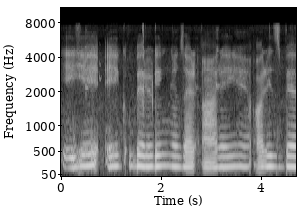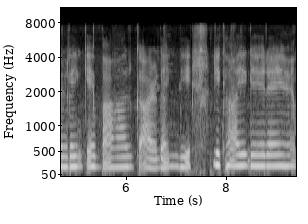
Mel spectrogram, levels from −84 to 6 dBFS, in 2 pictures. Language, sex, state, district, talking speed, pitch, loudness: Hindi, female, Bihar, Kishanganj, 115 wpm, 200 Hz, -16 LUFS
